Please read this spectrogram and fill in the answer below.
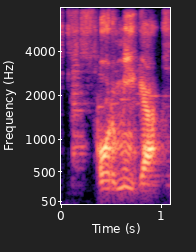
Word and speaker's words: hormiga: Te dice, hey, ten cuidado con la H, que es una letra que no tiene sonido. Por eso decimos humo, hormiga y cohete.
